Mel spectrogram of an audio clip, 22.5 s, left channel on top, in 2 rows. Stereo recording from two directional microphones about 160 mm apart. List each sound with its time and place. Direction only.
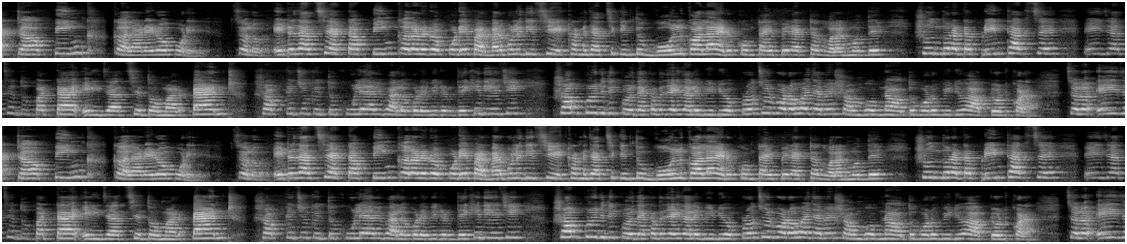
0.1 s a sound: 30° right (ahead or behind)
2.3 s a woman's voice: 25° right (ahead or behind)
11.5 s a woman's voice: 30° right (ahead or behind)
14.4 s a woman's voice: 30° right (ahead or behind)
